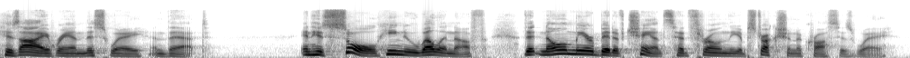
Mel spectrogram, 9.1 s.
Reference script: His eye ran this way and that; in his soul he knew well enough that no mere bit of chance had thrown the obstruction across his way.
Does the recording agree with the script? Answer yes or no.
yes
